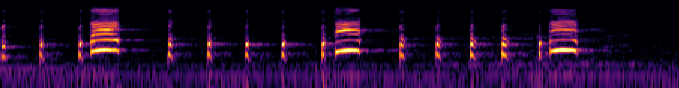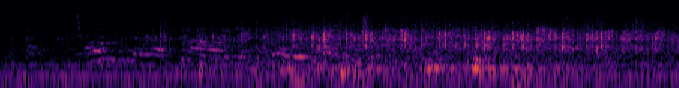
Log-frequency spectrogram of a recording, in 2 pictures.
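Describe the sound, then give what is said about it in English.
A voice imitates a hen clucking proudly after laying an egg: a rhythmic run of short, bright clucks punctuated by three louder, sharp squawks, then a stretch of broad, rising noise. “The hen's really proud after she's laid an egg.”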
